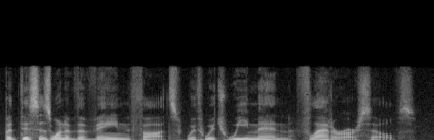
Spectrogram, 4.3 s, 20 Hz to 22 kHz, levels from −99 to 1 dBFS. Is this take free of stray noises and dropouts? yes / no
yes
